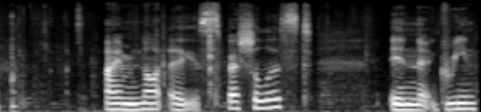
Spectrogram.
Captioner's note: speaking French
